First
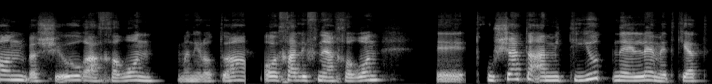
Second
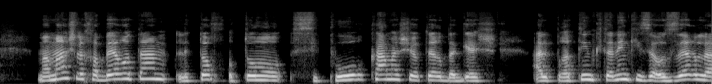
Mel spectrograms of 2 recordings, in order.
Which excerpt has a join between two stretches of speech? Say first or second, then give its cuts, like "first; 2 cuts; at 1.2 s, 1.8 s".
first; 2 cuts; at 2.4 s, 4.7 s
